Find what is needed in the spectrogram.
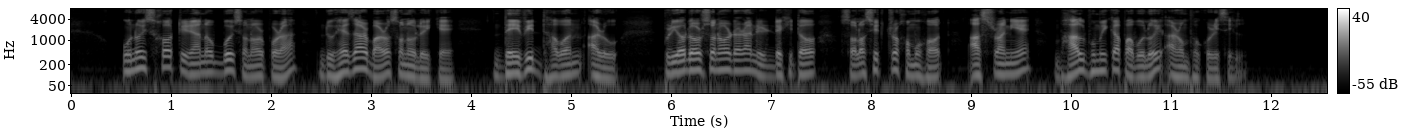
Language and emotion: Assamese, neutral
